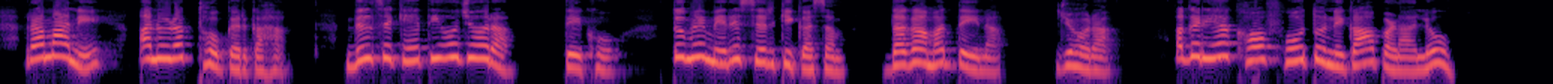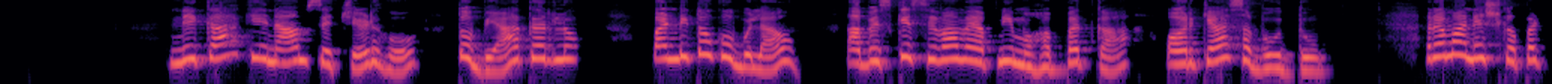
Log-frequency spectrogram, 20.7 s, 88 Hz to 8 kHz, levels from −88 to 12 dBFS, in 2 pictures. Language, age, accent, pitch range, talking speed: Hindi, 30-49, native, 225-340 Hz, 155 wpm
